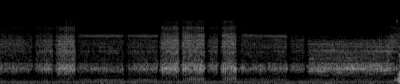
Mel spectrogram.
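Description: Shortwave static and hiss from the XHDATA D-368 radio's speaker as it is tuned across the band with its telescopic antenna retracted, with a few short bursts and a thin whine of weak signals passing as the dial moves.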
